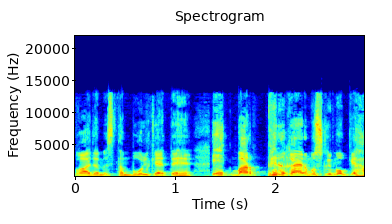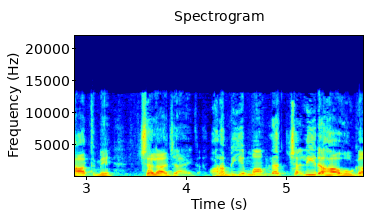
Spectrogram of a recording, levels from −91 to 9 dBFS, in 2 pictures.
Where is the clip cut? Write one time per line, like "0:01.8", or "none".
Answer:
0:01.2
0:04.1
